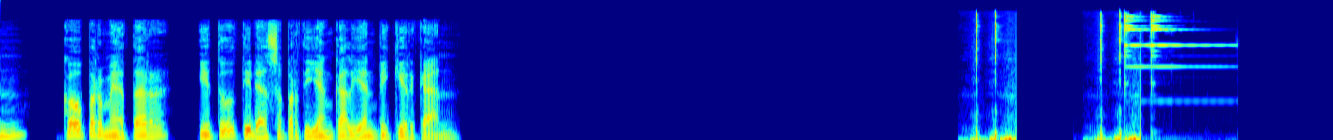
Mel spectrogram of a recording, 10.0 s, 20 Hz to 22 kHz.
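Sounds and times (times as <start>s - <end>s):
bright bell ding: 8.4s - 9.3s.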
